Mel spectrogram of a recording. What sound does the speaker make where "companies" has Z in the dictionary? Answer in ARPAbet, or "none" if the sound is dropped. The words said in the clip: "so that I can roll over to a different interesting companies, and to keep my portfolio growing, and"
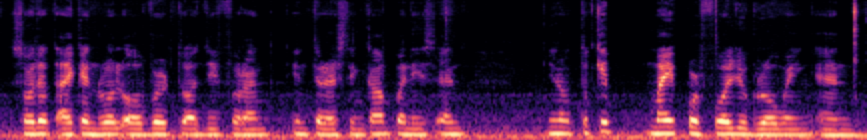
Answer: S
